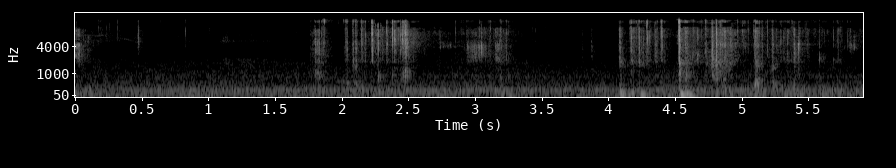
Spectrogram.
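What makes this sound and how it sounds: A hand-sized, solid orange bar of soap with a scored crosshatch surface is held in the fingers and scraped and carved with a utility knife blade, shaving off crumbly flakes. Crisp, bright scratching and crunching comes in two bursts of rapid scrapes. Faint quiet gaps and a low steady hum sit between them.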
